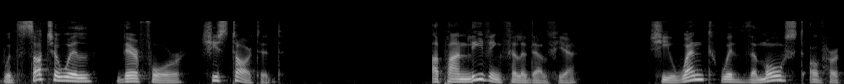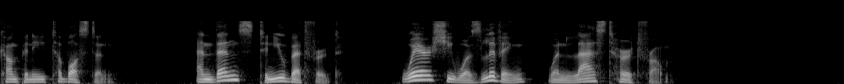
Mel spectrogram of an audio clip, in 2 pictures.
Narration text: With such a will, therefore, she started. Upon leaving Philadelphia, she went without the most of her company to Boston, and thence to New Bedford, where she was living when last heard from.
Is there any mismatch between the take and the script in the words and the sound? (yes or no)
yes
